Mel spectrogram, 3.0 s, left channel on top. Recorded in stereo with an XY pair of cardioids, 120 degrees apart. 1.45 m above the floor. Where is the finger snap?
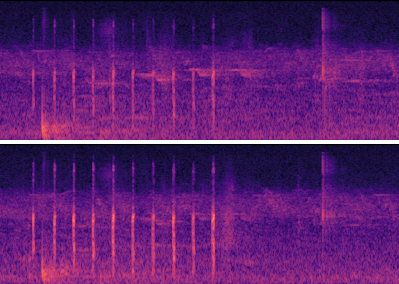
5° left, 3.5 m.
